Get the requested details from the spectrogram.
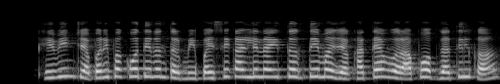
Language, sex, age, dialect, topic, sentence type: Marathi, male, 18-24, Standard Marathi, banking, question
